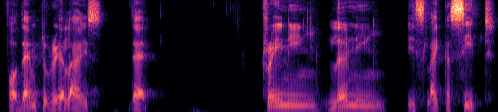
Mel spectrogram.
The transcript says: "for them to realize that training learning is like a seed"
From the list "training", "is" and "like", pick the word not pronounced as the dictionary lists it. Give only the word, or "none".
is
